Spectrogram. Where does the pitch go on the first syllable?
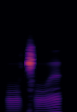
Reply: low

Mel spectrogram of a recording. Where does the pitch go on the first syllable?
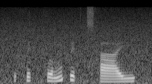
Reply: rising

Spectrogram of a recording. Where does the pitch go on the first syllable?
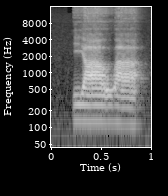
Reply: low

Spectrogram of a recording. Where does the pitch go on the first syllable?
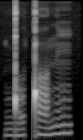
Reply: low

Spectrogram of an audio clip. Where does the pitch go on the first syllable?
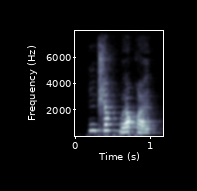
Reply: high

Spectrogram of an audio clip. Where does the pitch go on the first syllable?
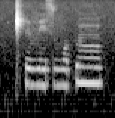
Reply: low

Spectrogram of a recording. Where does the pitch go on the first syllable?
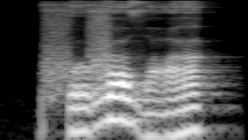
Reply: low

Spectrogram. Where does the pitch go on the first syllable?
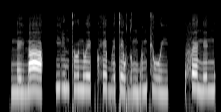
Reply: low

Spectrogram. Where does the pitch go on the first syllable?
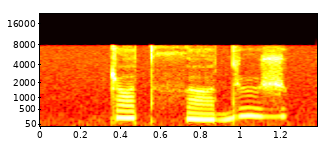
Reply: high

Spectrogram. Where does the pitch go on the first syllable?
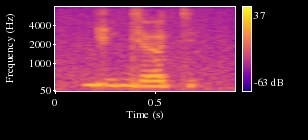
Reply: high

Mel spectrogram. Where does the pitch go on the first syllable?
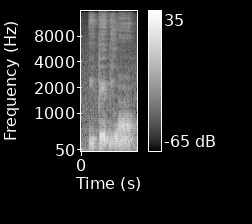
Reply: high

